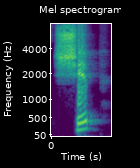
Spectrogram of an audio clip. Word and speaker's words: ship: Another common pair is ship and sheep. Ship, ship. Sheep, sheep. Ship is pronounced with a short vowel E, while sheep uses the long vowel E.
